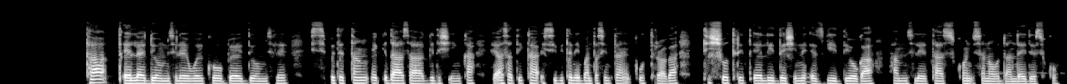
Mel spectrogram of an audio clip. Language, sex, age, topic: Gamo, male, 25-35, government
